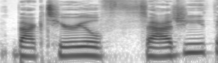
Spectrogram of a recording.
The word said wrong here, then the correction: bacteriophage: Bacteriophage therapy, which a lot of people mention.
